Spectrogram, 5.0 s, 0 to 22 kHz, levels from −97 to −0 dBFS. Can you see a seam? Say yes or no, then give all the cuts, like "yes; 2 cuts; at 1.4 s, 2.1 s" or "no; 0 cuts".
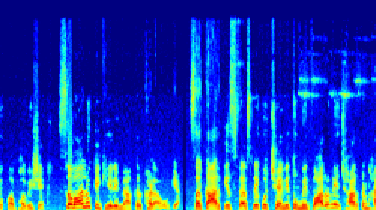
no; 0 cuts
